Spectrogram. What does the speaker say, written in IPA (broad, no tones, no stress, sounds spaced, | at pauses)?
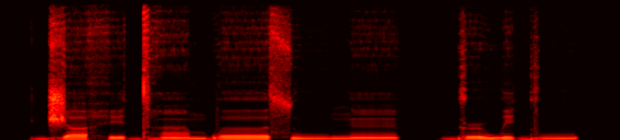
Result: d͡ʒ a h e dʱ ã m b ʌː s uː ŋ ɛ̃ | ɡ ə˞ w e ɡ u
